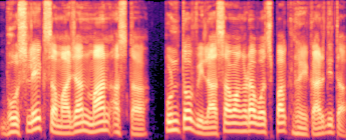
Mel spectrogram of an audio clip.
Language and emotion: Goan Konkani, neutral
